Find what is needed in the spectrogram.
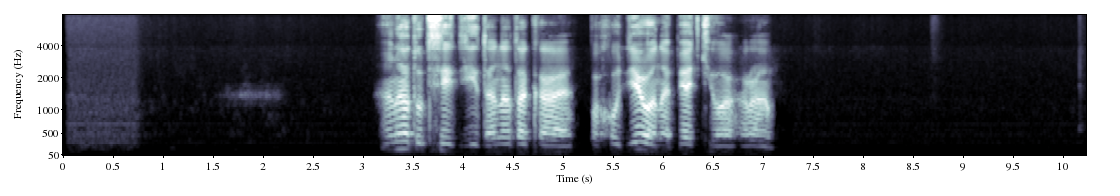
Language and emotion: Russian, neutral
